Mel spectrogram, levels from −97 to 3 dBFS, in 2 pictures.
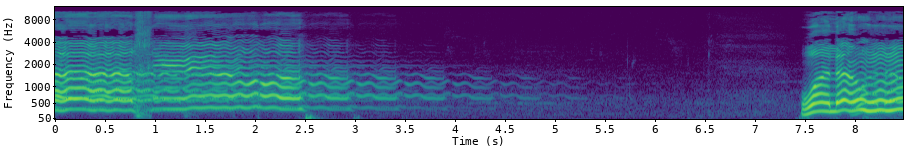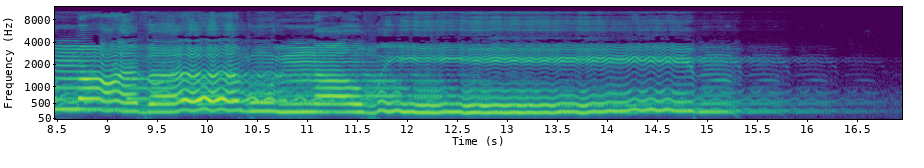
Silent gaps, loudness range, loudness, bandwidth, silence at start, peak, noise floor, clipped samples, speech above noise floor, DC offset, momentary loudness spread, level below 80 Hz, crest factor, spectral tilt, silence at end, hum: none; 12 LU; -16 LUFS; 11 kHz; 0 s; 0 dBFS; -68 dBFS; under 0.1%; 54 dB; under 0.1%; 12 LU; -60 dBFS; 16 dB; -5 dB/octave; 1.3 s; none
